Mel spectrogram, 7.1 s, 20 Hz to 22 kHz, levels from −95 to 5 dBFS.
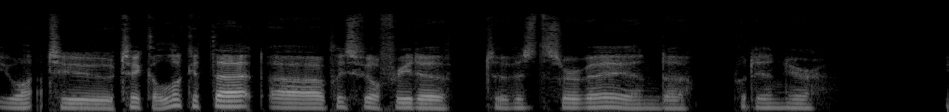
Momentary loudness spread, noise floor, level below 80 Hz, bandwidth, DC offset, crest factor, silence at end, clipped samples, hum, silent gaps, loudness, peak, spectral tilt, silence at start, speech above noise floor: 15 LU; under -90 dBFS; -86 dBFS; 14 kHz; under 0.1%; 20 dB; 0.95 s; under 0.1%; none; 3.60-3.64 s, 5.34-5.50 s; -47 LUFS; -28 dBFS; -5.5 dB/octave; 0 s; over 43 dB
